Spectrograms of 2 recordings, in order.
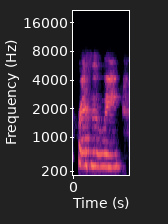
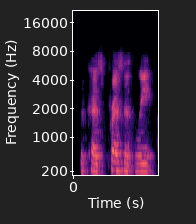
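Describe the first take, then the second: First: High, choked on the edge of tears; tearful voice. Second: Said in the usual way. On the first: Real, not acted. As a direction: say it through a breaking voice. Repeated right after tearful laugh.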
